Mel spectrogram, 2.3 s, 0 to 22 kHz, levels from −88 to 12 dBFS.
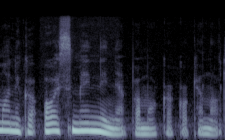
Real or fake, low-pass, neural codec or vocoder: real; 14.4 kHz; none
